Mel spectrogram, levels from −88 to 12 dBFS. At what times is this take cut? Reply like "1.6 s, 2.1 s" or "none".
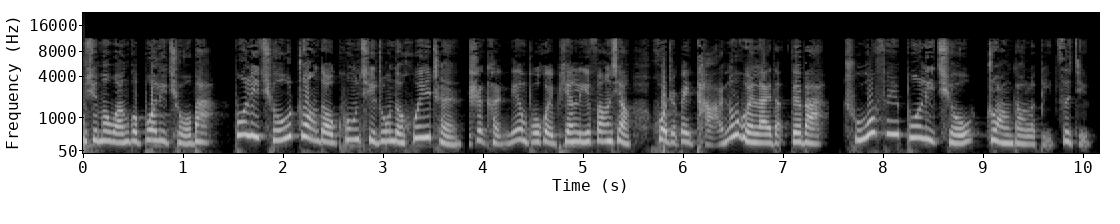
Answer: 1.4 s, 3.8 s, 7.5 s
